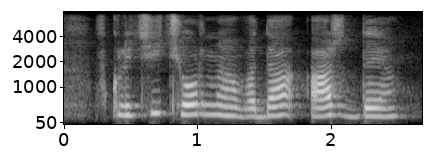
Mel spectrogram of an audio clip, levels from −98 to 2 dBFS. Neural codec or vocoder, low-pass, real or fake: none; 7.2 kHz; real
